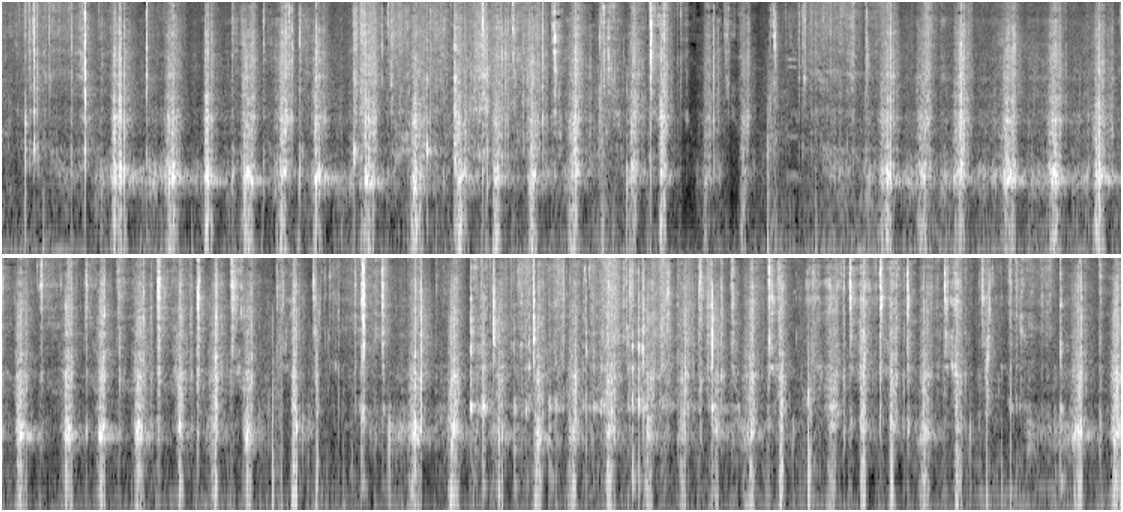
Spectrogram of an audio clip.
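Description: Crisp crunching and chewing of frozen ice coated in matcha powder, bite after bite in a dense, steady run.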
